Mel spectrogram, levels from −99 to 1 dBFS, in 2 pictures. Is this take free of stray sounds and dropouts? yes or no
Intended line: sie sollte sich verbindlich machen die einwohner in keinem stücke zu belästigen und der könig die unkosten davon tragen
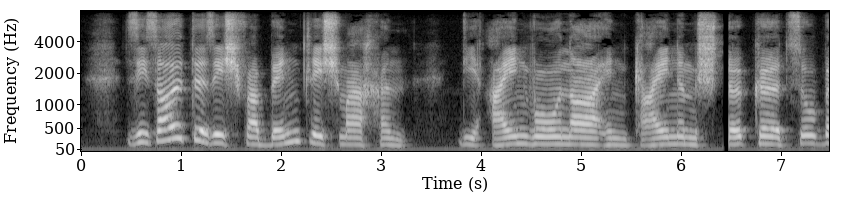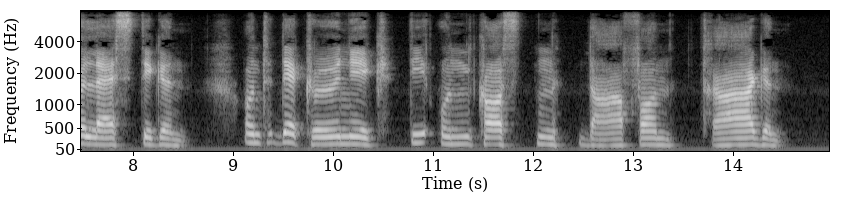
no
